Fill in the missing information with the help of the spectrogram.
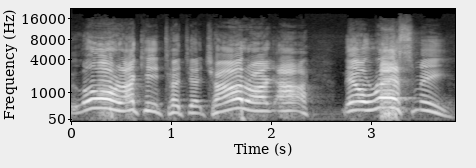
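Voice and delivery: loud, exasperated plea to the Lord; aggravated parent. Acted. Parent afraid of arrest for touching the child, aggravated. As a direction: cry out at your wits' end. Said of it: "So aggravated, so mad at him".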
